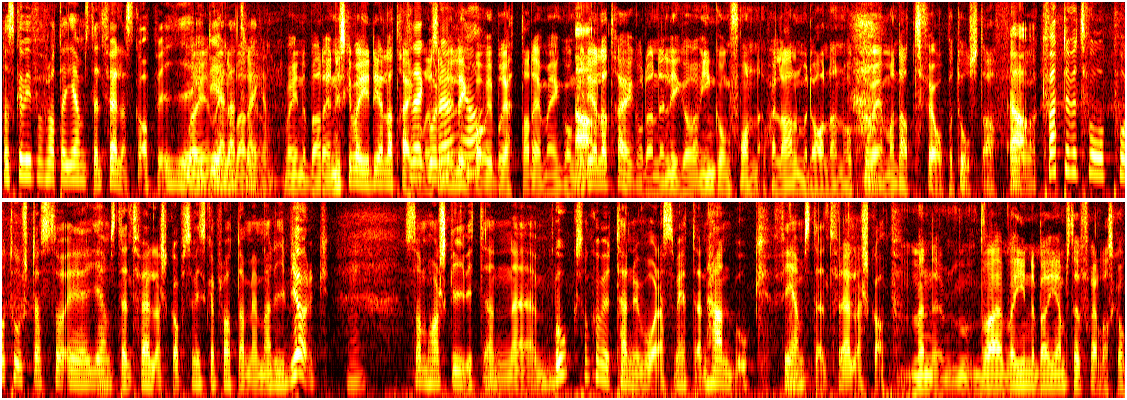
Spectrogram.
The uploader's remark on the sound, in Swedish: Almedalen Special. Vi sänder live från Rigagränd 5 som ligger ett stenkast från Ideella Trädgården i Almedalen.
